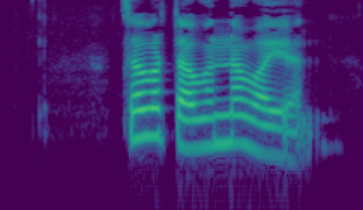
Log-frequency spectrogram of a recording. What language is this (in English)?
Pashto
